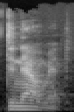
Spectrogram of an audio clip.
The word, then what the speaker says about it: denouement: But all right, seriously, how do you say it? – Denouement. – Okay, so denouement.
